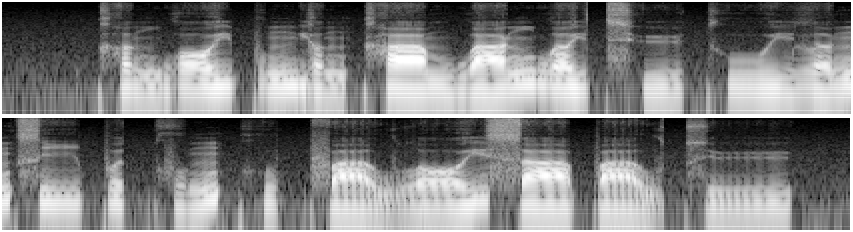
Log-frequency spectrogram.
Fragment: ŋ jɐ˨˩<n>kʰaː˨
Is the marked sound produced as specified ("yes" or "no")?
no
